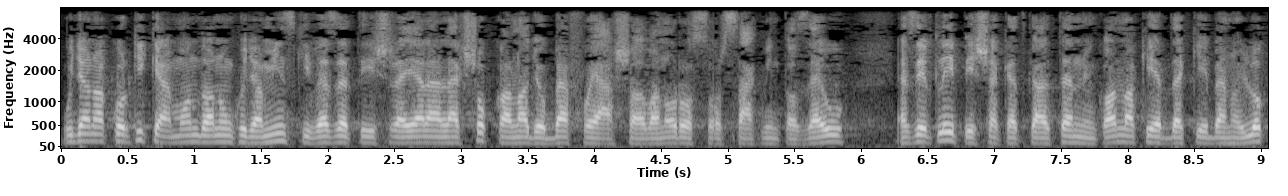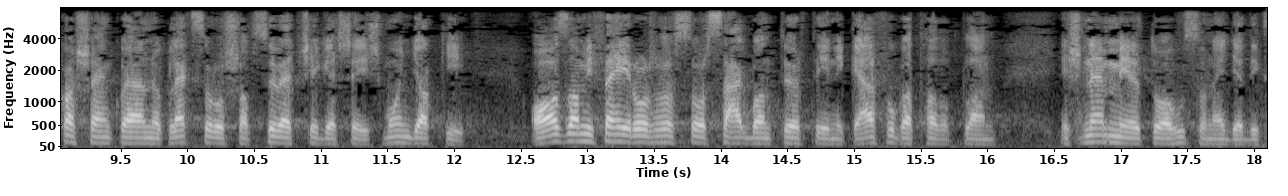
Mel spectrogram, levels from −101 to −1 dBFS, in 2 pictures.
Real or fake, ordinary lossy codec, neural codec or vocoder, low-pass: real; none; none; 7.2 kHz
